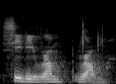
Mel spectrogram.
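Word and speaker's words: CD-ROM²: You actually pronounce this CD-ROM-ROM.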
